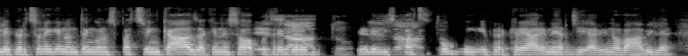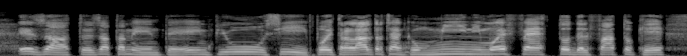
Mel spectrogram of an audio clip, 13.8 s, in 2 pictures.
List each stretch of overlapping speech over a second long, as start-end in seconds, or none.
2.6-4.5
